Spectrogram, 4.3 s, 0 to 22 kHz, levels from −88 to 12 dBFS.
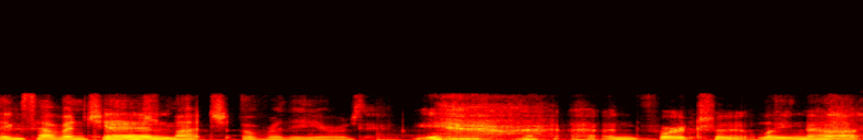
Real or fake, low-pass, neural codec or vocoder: fake; 7.2 kHz; codec, 16 kHz, 16 kbps, FreqCodec, smaller model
